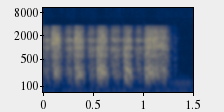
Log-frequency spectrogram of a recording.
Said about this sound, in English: In fact, if you take recordings of primate laughter and play them to groups and ask people, what are you listening to? No one would recognize it as laughter. I'll give you an example of chimpanzee laughter, for example.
